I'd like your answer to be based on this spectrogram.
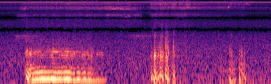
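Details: Chihuahua-Pomeranian dog snoring while asleep in the dark: one long, low, buzzing inhaled snore, then softer snorting breaths over steady room hum.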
